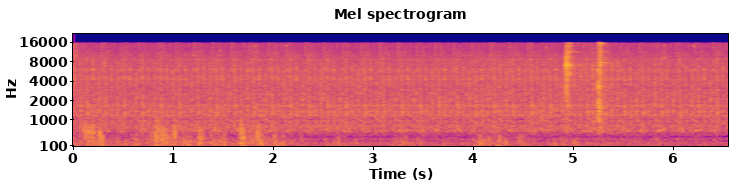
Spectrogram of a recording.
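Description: Volvo BM 400 Buster tractor's engine idling, with an uneven low chugging. Two short clicks sound about five seconds in.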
